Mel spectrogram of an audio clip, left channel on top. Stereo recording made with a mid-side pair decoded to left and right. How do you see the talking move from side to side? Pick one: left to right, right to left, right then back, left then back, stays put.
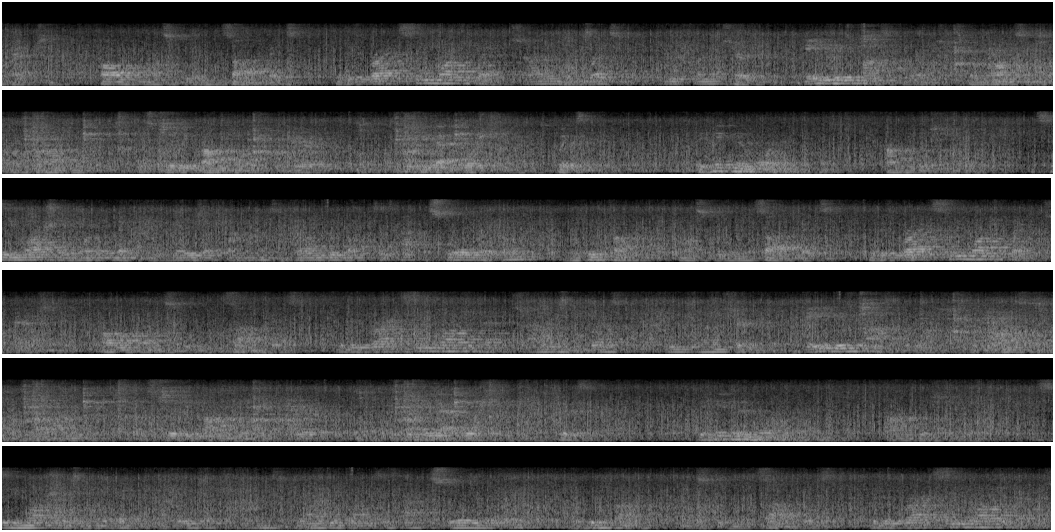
stays put.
